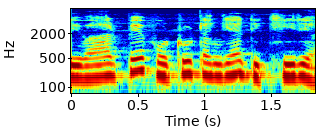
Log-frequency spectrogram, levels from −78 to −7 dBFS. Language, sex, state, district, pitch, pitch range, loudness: Rajasthani, female, Rajasthan, Nagaur, 185 Hz, 175-200 Hz, -14 LUFS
